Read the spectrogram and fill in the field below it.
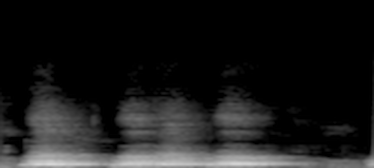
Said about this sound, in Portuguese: Cachorro na vizinhança é a melhor coisa que tem.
